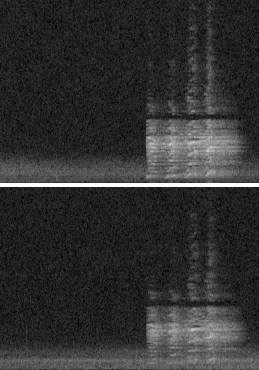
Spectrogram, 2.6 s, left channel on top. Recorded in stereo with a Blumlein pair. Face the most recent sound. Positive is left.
turn(degrees=60)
